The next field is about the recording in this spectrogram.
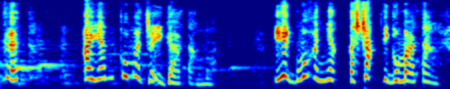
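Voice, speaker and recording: A woman's voice: extremely high pitch, very animated, normal speed, music in the background. A woman playing a harsh, domineering madam in an Ilocano audio drama, commanding and scornful. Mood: suspicious, taunting. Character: harsh, domineering madam interrogating and threatening her captive.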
